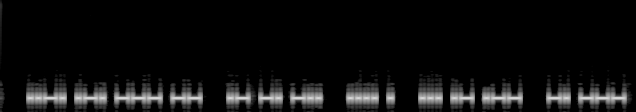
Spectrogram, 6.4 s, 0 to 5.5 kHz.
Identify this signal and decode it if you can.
Morse code, heard as a keyed tone, about 30 wpm, 700 Hz. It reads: FROM AND HE SAW NO
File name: Pinocchio / Pinocchio ch1 30 30 ik1hge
